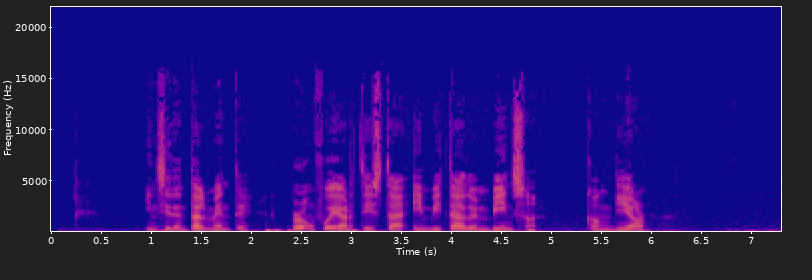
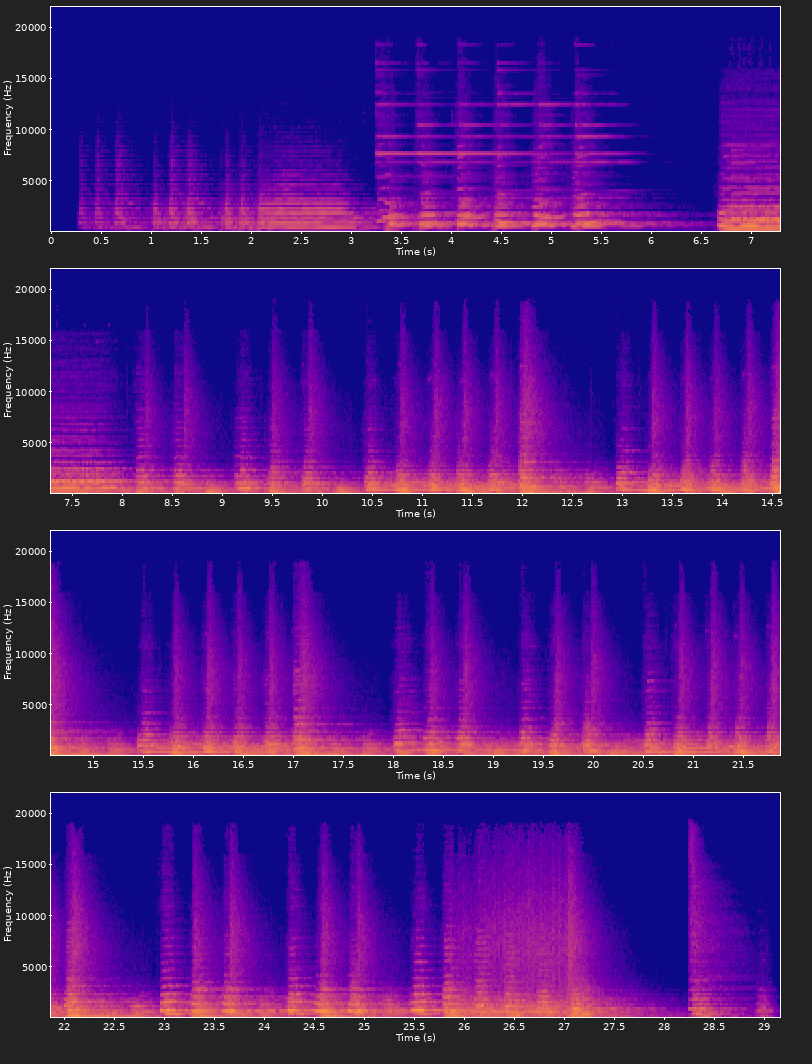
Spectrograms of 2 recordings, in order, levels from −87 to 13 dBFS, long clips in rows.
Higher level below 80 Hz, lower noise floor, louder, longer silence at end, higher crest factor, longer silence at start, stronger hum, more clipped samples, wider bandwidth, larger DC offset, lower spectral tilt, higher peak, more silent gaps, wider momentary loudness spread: first, -44 dBFS vs -50 dBFS; first, -67 dBFS vs -55 dBFS; second, -35 LUFS vs -22 LUFS; about the same, 0.05 s vs 0.05 s; about the same, 24 dB vs 20 dB; second, 0.1 s vs 0.3 s; neither; neither; second, 16.5 kHz vs 19 kHz; neither; second, -3 dB/octave vs -5.5 dB/octave; second, -12 dBFS vs -4 dBFS; neither; about the same, 12 LU vs 14 LU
